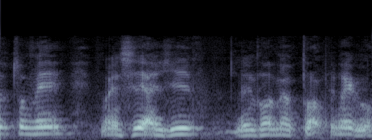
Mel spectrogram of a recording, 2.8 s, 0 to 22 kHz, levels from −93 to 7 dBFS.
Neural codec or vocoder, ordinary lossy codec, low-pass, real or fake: codec, 16 kHz, 2 kbps, FreqCodec, larger model; none; none; fake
